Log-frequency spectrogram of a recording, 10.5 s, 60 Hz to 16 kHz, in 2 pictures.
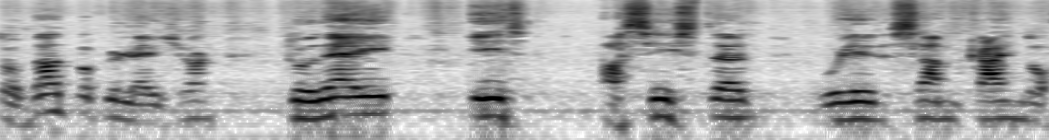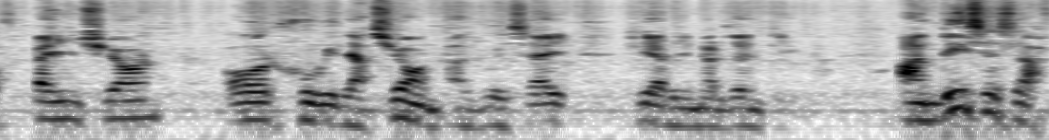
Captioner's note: foreign language 00:13:27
